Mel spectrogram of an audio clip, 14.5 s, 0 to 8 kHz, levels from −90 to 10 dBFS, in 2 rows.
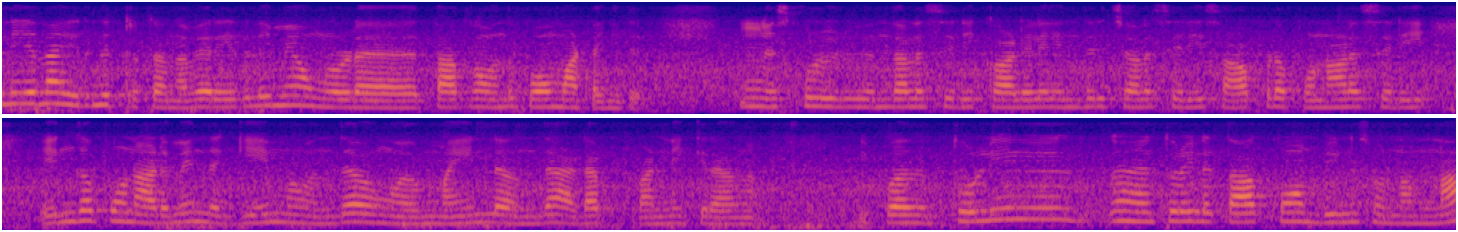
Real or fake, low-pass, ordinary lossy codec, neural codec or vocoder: real; 7.2 kHz; none; none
